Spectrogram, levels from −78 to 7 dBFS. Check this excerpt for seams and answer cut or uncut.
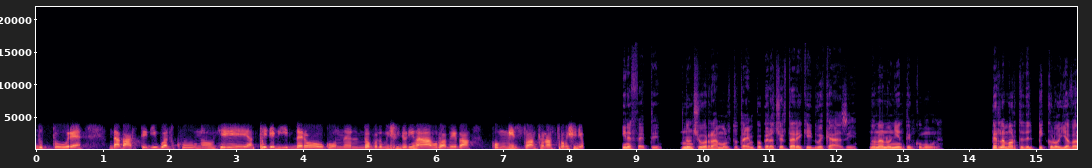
uncut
